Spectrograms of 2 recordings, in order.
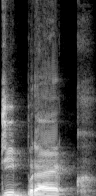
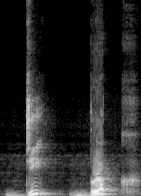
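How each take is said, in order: First: The second syllable has a long vowel. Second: The second syllable has a short vowel. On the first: "मैं कभी भी D ब्रैक नहीं पढ़ता हूं" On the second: "D ब्रक, short"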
